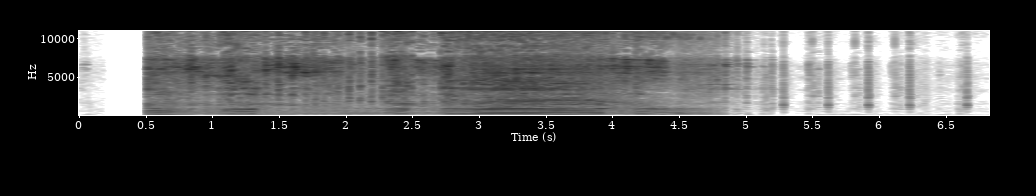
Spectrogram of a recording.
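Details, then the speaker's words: Echo SRM 225 two-stroke trimmer after WD-40 was applied: fires and revs briefly, pitch rising then sagging, sputters and dies to scattered pops, not staying running. "Okay, for some reason this thing isn't staying running. Wonder what's causing it to bog down, but we'll see."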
